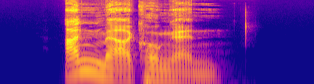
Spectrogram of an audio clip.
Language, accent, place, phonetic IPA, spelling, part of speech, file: German, Germany, Berlin, [ˈanmɛʁkʊŋən], Anmerkungen, noun, De-Anmerkungen.ogg
- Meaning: plural of Anmerkung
